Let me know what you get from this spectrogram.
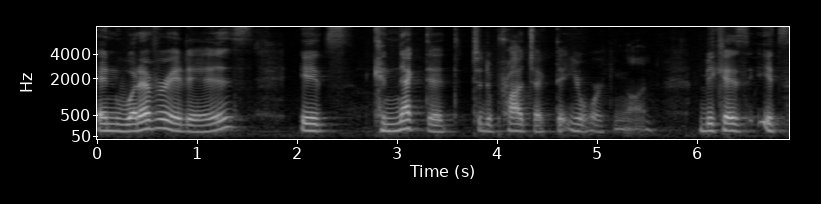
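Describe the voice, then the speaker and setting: A woman speaks with a very deep, low pitch and a dark, mellow tone, at a fairly slow pace. Her pitch varies in an ordinary way against a quiet background. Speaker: podcast co-host. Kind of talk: casual chat. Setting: hotel suite in Dubai. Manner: animated. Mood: playful, animated. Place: home room.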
